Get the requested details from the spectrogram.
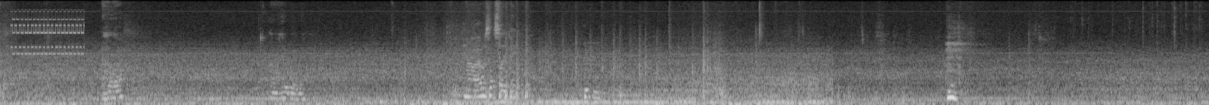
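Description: A young man talks on a phone nearby, casually.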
